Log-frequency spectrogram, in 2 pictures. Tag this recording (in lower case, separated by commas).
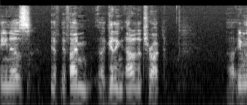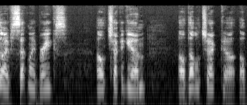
speech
